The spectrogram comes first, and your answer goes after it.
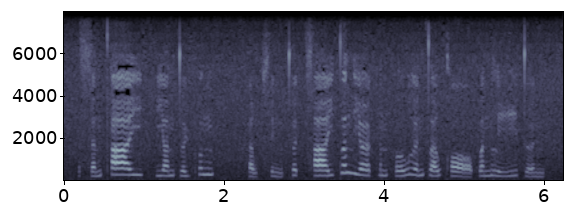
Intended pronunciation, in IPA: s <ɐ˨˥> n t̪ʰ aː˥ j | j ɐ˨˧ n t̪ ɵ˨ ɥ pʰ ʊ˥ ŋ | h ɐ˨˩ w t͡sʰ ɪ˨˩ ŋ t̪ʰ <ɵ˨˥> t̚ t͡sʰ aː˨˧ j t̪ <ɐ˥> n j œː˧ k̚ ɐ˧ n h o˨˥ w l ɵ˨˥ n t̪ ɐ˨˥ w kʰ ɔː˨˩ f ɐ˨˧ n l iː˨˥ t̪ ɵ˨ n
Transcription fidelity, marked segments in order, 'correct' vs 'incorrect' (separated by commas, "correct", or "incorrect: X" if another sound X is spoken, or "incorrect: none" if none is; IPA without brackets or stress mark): correct, incorrect: ɵ˨, correct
